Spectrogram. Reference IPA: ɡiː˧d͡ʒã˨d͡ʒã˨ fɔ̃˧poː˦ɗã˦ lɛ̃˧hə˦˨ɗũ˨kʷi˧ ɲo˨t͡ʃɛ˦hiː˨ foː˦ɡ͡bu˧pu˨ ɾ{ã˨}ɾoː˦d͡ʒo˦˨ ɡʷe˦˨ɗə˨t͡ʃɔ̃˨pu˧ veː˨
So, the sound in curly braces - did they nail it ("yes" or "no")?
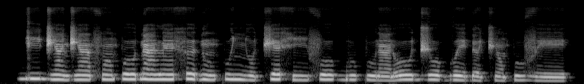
yes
